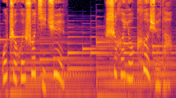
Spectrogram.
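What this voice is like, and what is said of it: Quiet, soft-spoken little girl. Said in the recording (Chinese): “小女孩小声的用英文说”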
